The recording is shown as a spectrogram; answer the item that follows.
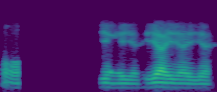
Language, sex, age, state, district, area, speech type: Manipuri, male, 30-45, Manipur, Churachandpur, rural, conversation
